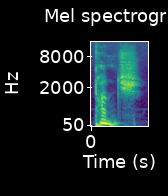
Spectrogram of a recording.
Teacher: there are plosives in what i'm saying which is the explosion of air when i say a p or a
